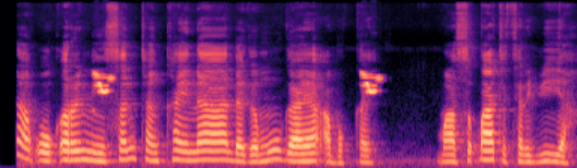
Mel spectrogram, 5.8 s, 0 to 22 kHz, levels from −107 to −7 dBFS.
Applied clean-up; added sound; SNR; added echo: none; Bird; 2 dB; none.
